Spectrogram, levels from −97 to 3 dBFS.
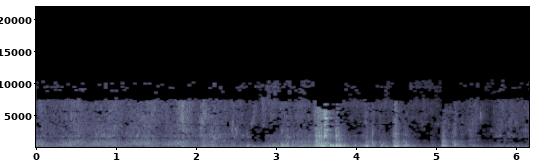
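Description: An everyday sound recording. Nothing is present above 10.4 kHz throughout. This is likely low-bitrate audio saved at a high bitrate, consistent with roughly 24 kbit/s MP3 later re-encoded at 320 kbit/s.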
